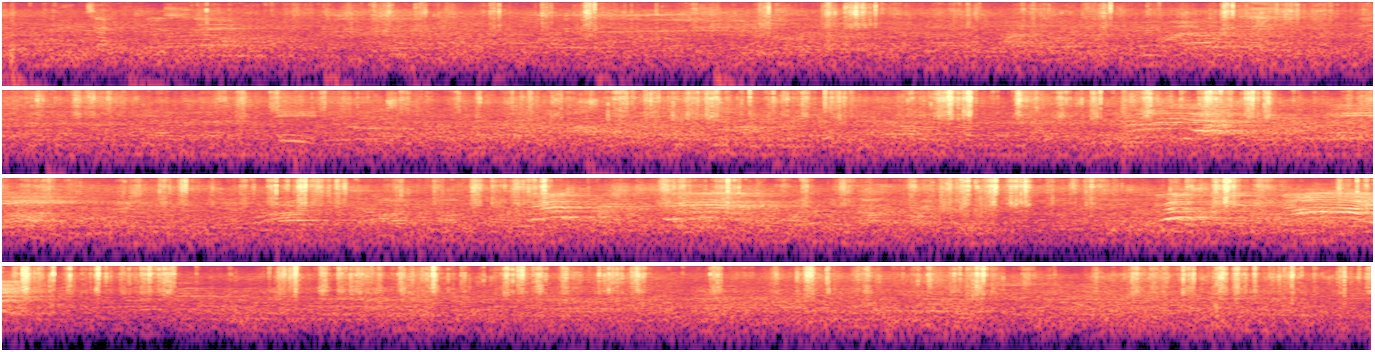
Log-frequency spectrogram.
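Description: A puzzle cube clicks and clatters rapidly as it is turned.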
